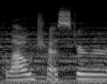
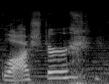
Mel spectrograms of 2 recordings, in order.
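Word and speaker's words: Gloucester: It's pronounced Gloster.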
